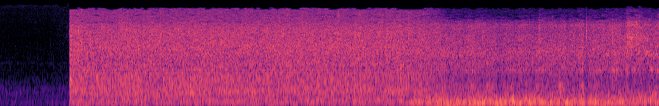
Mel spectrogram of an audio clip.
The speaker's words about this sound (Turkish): Söz verdiğimiz haber için Mersin'e gidelim. Sağnak yağış sel oldu.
